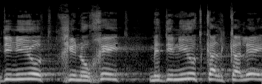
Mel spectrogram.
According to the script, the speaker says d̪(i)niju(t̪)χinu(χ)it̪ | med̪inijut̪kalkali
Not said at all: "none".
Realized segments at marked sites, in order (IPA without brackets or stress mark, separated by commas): i, t̪, χ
